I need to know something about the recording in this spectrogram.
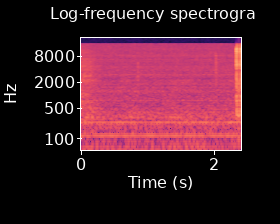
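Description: Steady low hum with a faint even hiss and nothing else happening: the room tone of a studio with its gear switched on.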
